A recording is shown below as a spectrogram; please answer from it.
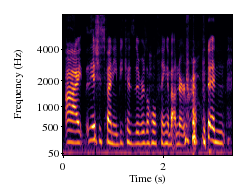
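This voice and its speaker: A woman's voice: medium pitch, brisk, pushed and bright. A woman co-hosting a podcast, chatting casually with friends, laughing a lot and talking straight to the listeners. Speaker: podcast co-host. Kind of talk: casual chat among friends.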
